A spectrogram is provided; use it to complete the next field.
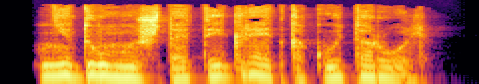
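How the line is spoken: Whispered reply. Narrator (Russian): прошептала в ответ

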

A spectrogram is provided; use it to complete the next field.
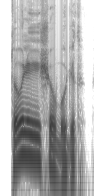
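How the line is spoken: Calm reply. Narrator (Russian): спокойно ответил я

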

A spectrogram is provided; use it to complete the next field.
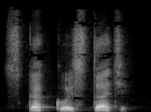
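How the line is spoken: Gloomy question. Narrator (Russian): мрачно поинтересовался Грант

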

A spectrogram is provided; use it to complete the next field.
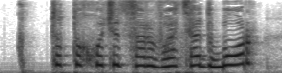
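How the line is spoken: Frightened question. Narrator (Russian): испуганно спросила, кажется, Вильгельмина Парей

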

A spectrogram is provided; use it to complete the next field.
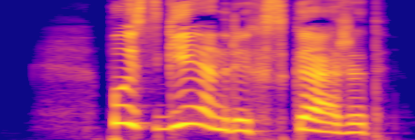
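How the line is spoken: Crowd shouting. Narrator (Russian): закричали в толпе

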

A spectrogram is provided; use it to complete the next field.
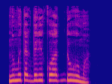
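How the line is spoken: Strained, sobbing girl. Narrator (Russian): с трудом выдавила девочка между всхлипами

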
